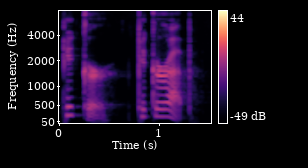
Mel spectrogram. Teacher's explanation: you don't hear the H because the word her is not stressed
